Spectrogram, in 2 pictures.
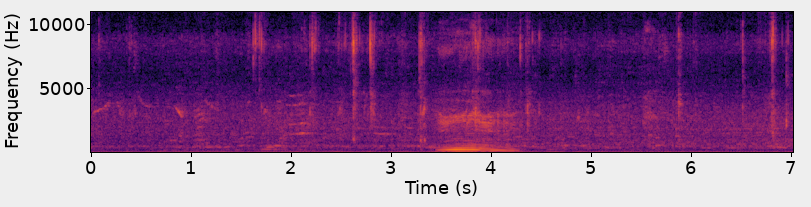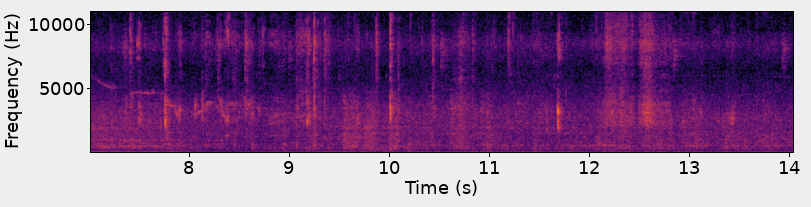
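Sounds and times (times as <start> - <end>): wet chewing clicks and smacks: 0.0 - 14.0.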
